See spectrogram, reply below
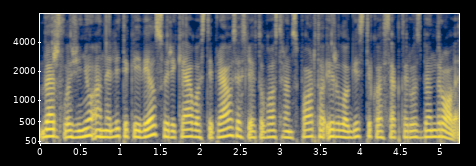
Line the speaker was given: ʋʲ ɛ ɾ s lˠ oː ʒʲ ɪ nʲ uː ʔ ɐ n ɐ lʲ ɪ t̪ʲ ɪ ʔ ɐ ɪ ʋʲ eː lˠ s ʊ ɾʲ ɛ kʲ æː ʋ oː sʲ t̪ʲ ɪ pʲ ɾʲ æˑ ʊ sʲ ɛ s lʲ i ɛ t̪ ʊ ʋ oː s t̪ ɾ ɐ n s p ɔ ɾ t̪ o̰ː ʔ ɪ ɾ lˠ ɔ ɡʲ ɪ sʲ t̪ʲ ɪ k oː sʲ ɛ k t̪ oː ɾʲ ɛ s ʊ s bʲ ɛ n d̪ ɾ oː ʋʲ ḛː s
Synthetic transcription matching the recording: ʋʲ ɛ ɾ s lˠ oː ʒʲ ɪ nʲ uː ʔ ɐ n ɐ lʲ ɪ t̪ʲ ɪ k ɐ ɪ ʋʲ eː lˠ s ʊ ɾʲ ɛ kʲ æː ʋ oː sʲ t̪ʲ ɪ pʲ ɾʲ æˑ ʊ sʲ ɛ s lʲ i ɛ t̪ ʊ ʋ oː s t̪ ɾ ɐ n s p ɔ ɾ t̪ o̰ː ʔ ɪ ɾ lˠ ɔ ɡʲ ɪ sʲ t̪ʲ ɪ k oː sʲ ɛ k t̪ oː ɾʲ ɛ ʊ s bʲ ɛ n d̪ ɾ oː ʋʲ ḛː s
